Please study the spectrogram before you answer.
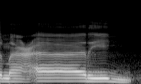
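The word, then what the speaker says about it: المعارج: Seringki tidak keluar suara qalqalahnya. Minallahidil maararij. Maararij bukan rij.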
